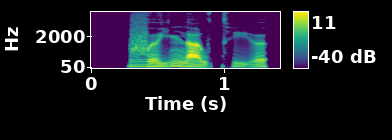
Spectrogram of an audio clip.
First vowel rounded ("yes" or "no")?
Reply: no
